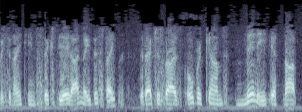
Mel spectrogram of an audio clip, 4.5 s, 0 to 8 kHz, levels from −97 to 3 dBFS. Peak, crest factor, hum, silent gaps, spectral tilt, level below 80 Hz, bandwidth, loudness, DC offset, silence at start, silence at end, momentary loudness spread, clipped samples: -2 dBFS; 12 dB; none; none; -9 dB/octave; -48 dBFS; 5.4 kHz; -14 LUFS; under 0.1%; 0 s; 0.1 s; 6 LU; under 0.1%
